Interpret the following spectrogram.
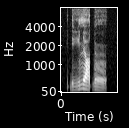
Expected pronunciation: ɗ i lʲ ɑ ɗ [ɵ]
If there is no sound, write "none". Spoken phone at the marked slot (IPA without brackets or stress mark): ɵ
